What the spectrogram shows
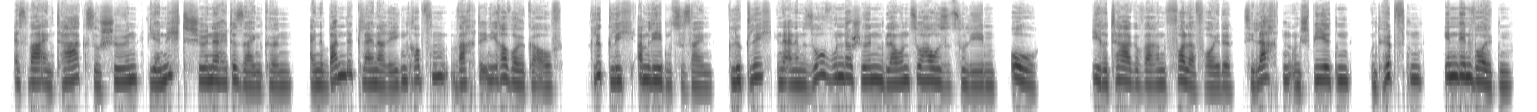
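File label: german female narration; voice demos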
